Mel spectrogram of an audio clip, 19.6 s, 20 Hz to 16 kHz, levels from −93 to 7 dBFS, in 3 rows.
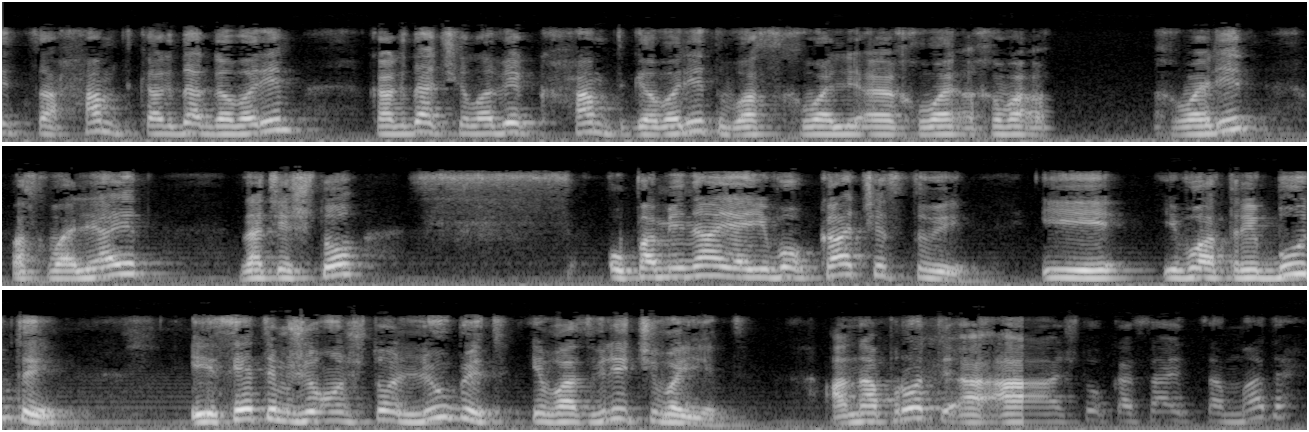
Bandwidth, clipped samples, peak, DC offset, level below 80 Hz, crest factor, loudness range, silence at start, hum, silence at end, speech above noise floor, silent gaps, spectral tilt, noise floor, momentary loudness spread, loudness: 9.2 kHz; under 0.1%; 0 dBFS; 0.4%; -48 dBFS; 18 dB; 4 LU; 0 s; none; 0.1 s; 22 dB; none; -5 dB/octave; -41 dBFS; 15 LU; -19 LUFS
